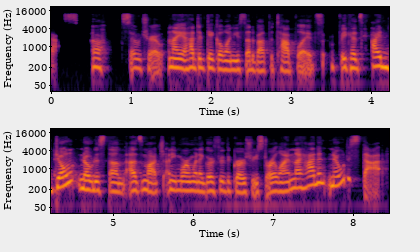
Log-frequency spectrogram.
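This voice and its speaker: A woman's voice: lowish voice, expressive, fairly quick. A woman hosting a business podcast, friendly and affirming, who introduces her guest and asks questions. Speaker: podcast host. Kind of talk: podcast interview.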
